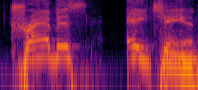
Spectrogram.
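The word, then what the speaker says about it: Etienne: He said, "I get to finally go back to Louisiana and be called by my real name, Travis Achan."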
